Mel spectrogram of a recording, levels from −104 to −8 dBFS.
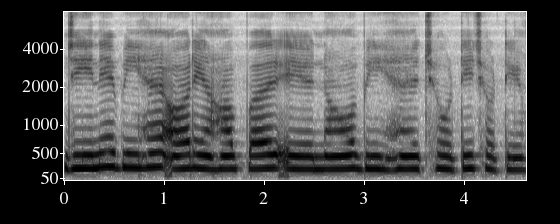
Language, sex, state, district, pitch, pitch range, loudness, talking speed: Hindi, female, Chhattisgarh, Kabirdham, 230 Hz, 225-235 Hz, -12 LUFS, 170 wpm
